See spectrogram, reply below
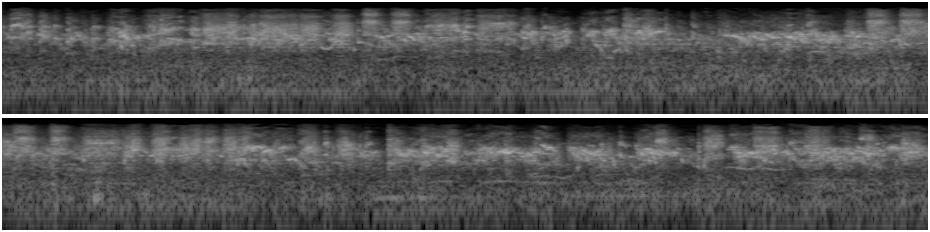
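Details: Budgerigar flock in an aviary producing a steady, unbroken wall of high, scratchy chirping and warbling from many birds at once.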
